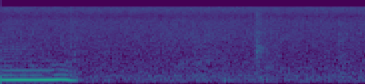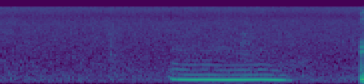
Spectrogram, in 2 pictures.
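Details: A sleeping house cat named Angela gives low, steady droning snores, one fading at the start and another about four seconds later, separated by near silence in a small room.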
